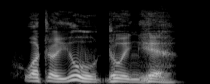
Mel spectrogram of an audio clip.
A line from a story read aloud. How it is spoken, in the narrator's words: asked, slurring the question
